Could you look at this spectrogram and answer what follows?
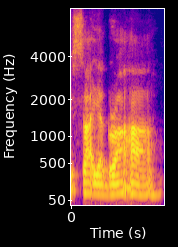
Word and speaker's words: Satyagraha: So this philosophy, Satyagraha, I think is how it's pronounced, of love and peace and nonviolent resistance, was tested in South Africa.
